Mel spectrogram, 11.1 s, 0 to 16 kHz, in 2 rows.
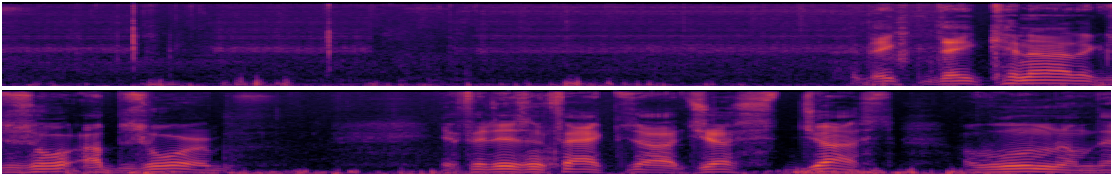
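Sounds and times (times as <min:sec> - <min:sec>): faint clicks: 0:00.4 - 0:04.3.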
